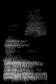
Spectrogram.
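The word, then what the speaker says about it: ὅς: Or, Oh, host. Whoops, I didn't look at the accent. it's a rough breathing, Breathing mark, I right? So Hos.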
